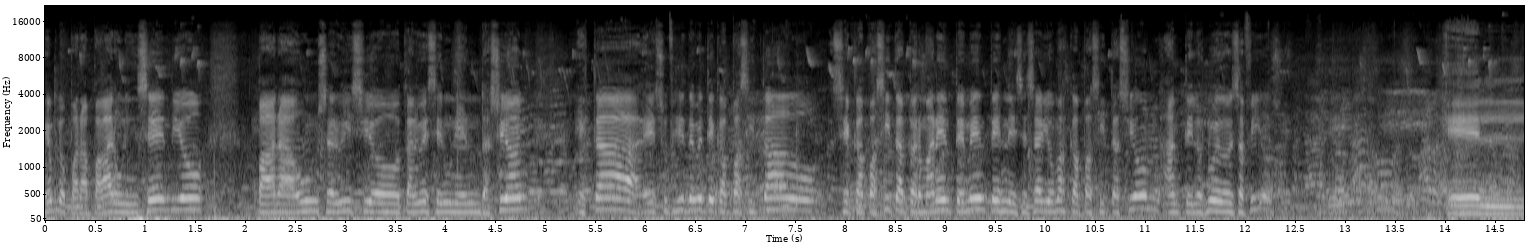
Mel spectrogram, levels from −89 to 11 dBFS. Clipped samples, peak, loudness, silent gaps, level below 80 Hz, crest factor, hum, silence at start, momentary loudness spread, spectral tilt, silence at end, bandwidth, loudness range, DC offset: under 0.1%; -6 dBFS; -24 LUFS; none; -36 dBFS; 16 dB; none; 0 s; 10 LU; -5.5 dB/octave; 0 s; 16.5 kHz; 3 LU; under 0.1%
